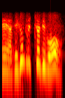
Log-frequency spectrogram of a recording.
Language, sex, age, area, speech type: Sanskrit, female, 45-60, urban, conversation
